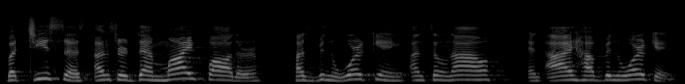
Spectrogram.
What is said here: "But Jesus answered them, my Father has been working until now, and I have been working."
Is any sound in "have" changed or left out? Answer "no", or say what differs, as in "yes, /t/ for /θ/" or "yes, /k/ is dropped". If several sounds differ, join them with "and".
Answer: no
